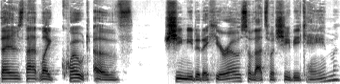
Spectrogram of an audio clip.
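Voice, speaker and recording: Speaking fairly slowly with an American accent, a man has a normal speaking voice, medium pitch, ordinary pitch variation and very even loudness. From US East Coast. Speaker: actor, singer and comedian. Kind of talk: casual interview. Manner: laughs often.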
